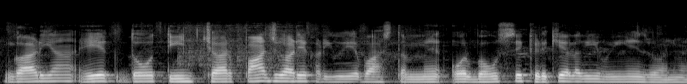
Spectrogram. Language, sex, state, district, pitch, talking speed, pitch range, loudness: Hindi, male, Uttar Pradesh, Ghazipur, 130 Hz, 190 wpm, 120-140 Hz, -17 LUFS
